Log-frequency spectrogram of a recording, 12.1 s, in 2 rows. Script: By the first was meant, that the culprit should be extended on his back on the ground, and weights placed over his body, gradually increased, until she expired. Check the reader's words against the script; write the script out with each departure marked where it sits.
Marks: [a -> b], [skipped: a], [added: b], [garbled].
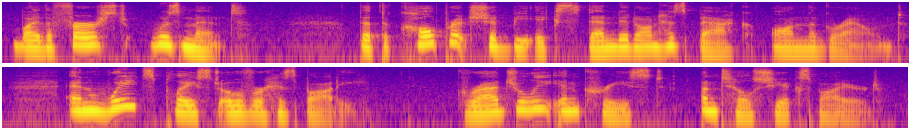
By the first was meant, that the culprit should be extended on his back on the ground, and weights placed over his body, gradually increased, until she expired.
